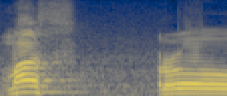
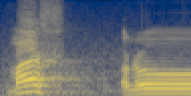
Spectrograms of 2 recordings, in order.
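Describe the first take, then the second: The two takes are said the same way.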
